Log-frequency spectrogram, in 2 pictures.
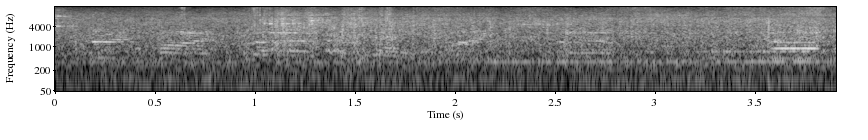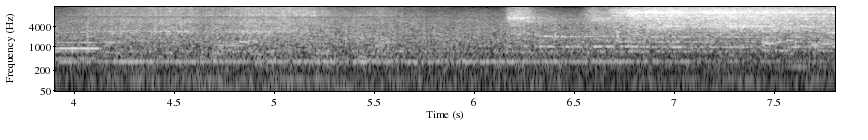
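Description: A train rumbles past close by.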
